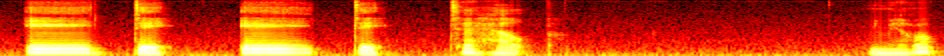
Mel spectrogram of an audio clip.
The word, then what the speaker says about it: aider: Aider. Aider. Ending in ER. To help. It's another ER verb. Pronounced E. Aider.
